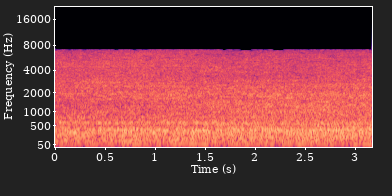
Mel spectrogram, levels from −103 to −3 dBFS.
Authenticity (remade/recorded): recorded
